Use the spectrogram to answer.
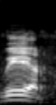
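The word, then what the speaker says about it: where: डब्लू ए आर ई डब्लू ए आर ई को पढ़ेंगे वेयर पी ए आरई पी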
